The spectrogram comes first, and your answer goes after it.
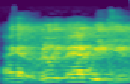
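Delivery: put-on scared, frightened young woman's voice. Speaker retells a phone call from a young woman; imitating a scared young woman. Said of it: "A young woman that sounded scared".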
